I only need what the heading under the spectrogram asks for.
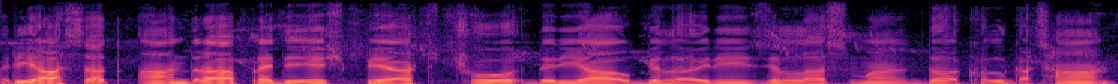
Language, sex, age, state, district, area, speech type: Kashmiri, male, 18-30, Jammu and Kashmir, Kulgam, rural, read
